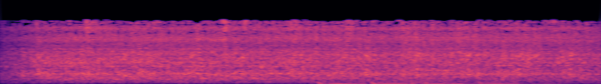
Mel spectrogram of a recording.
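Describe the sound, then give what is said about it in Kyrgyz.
A freight train at the railway station in Kant, come to haul coal for the city's cement plant, gives a loud, dense rumbling roar that holds steady throughout. No voices are heard. “Кант шаарындагы темир жол бекетине поезддер тынымсыз келип келет.”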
